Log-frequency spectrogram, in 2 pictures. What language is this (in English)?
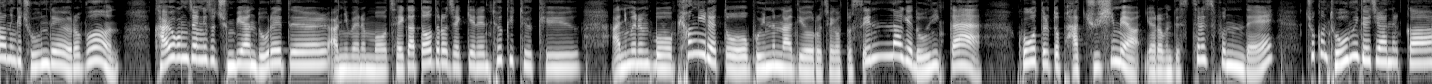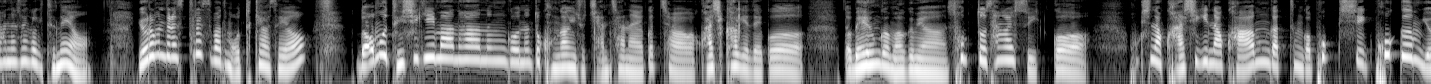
Korean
